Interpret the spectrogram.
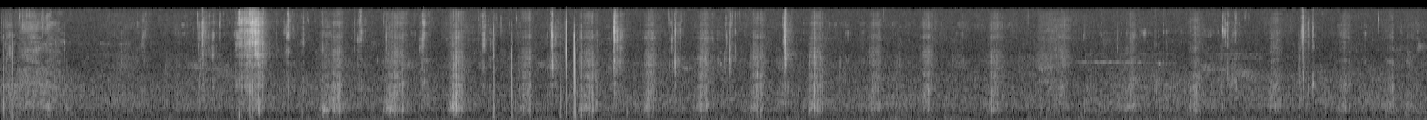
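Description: Close-miked chewing of a mouthful of rice with a fried fish-roe fritter: a run of wet mouth clicks and small crunches, busiest from about two to nine seconds in, then sparser and fainter.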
